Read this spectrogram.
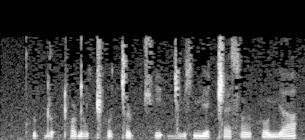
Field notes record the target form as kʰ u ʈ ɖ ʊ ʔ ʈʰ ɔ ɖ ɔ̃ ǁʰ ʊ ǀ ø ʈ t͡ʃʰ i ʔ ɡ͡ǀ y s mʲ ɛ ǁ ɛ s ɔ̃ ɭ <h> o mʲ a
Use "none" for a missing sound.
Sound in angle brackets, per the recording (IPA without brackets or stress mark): h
